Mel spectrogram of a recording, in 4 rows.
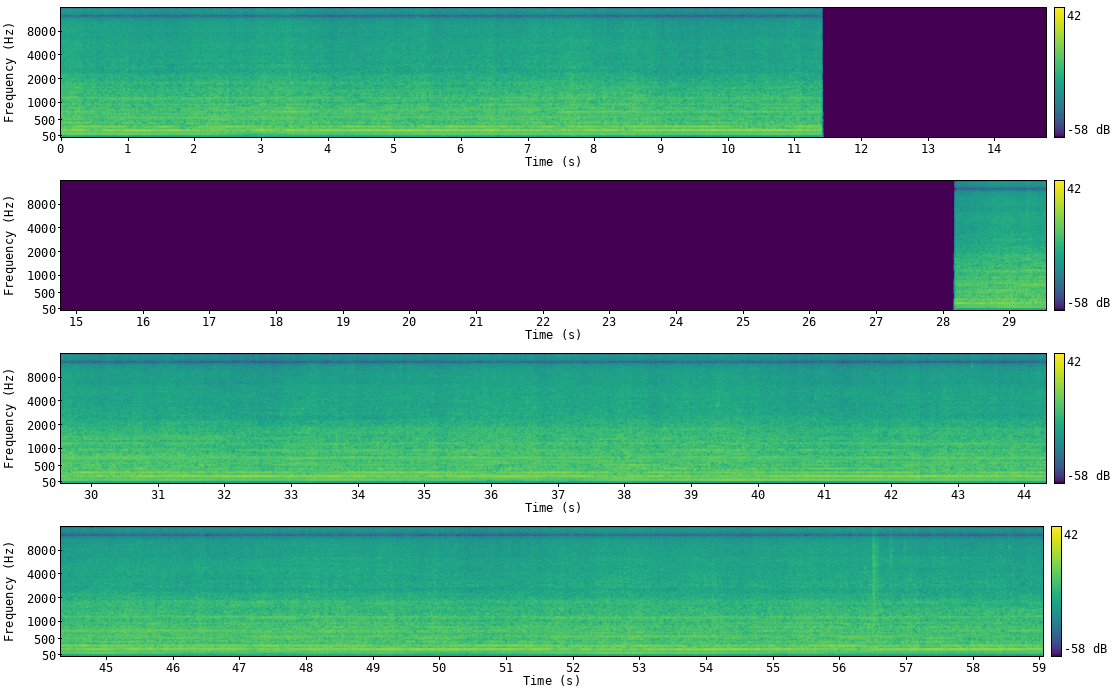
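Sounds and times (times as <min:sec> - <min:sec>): riding lawn mower engine humming: 0:00.0 - 0:11.4, 0:28.2 - 0:59.0.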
